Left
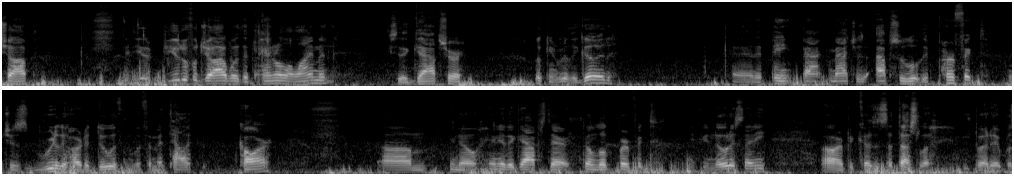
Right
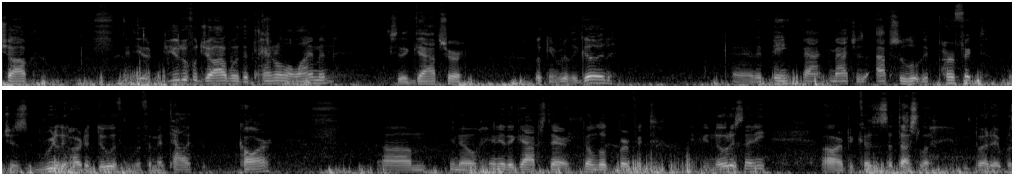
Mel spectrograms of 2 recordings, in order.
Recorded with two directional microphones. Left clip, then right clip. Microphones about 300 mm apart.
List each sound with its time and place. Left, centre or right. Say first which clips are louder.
0.0 s speech: left 6 dB; centre
7.3 s speech: left 3 dB; centre
13.9 s speech: left 6 dB; centre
